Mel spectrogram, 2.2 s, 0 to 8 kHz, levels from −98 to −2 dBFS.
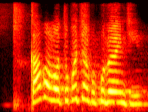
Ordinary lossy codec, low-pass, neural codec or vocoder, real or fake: AAC, 32 kbps; 7.2 kHz; codec, 16 kHz, 0.5 kbps, X-Codec, HuBERT features, trained on balanced general audio; fake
